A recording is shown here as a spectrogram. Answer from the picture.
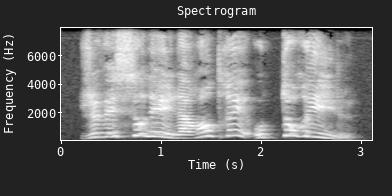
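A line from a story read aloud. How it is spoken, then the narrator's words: Bugler shouting. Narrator (French): cria le clairon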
